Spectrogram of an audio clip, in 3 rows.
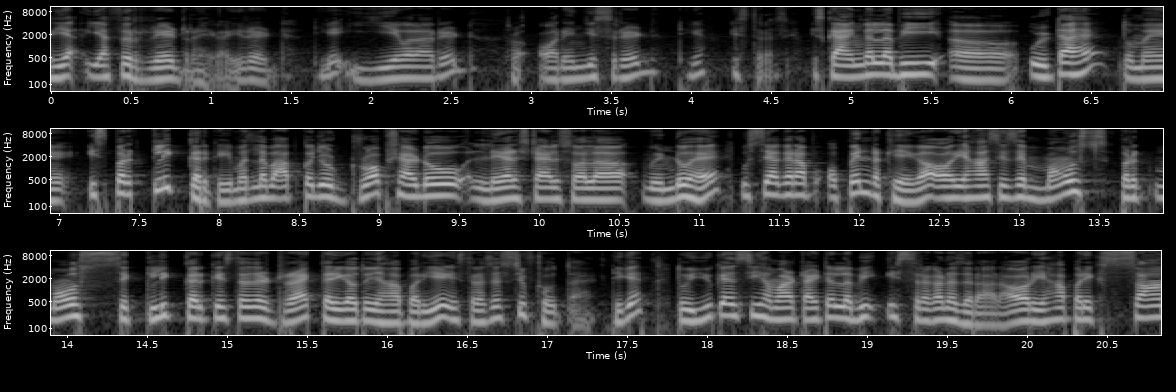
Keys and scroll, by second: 17.5 ctrl+alt+space, 17.9 ctrl+alt+space.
